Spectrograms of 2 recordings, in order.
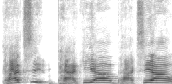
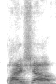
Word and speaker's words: Paixão: Pacquiao, however you say his name. I shall. Paixão, thank you.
